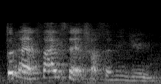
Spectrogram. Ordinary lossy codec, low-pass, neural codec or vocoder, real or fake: none; 7.2 kHz; codec, 16 kHz, 1.1 kbps, Voila-Tokenizer; fake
